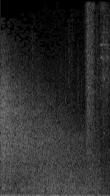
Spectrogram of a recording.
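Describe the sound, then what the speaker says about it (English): Heavy artillery shells fired in a tank combat video game, a dense rumbling roll of booming blasts that fills the short clip, loud and unbroken. "I can hear shells being fired in this general direction"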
